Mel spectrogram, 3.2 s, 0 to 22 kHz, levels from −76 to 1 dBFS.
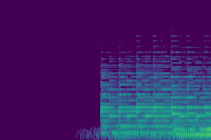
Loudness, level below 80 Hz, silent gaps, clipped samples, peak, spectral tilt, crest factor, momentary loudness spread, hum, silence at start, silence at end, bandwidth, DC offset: -28 LUFS; -48 dBFS; none; under 0.1%; -12 dBFS; -7.5 dB/octave; 16 dB; 6 LU; none; 1.5 s; 0 s; 9 kHz; under 0.1%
